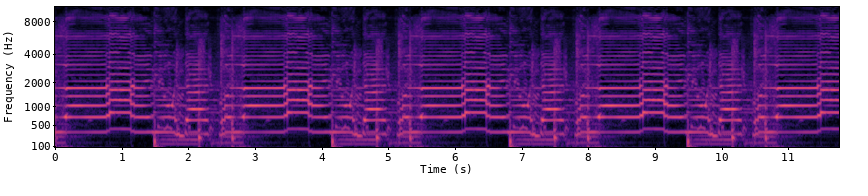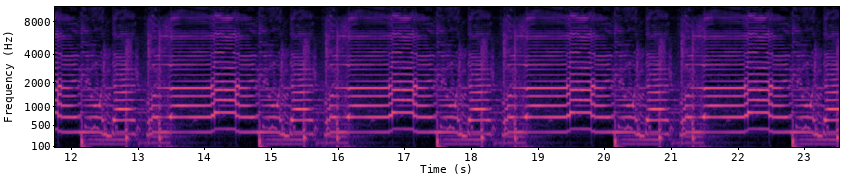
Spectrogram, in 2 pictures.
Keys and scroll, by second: 18.9-19.9 typing.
